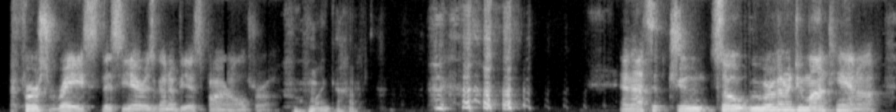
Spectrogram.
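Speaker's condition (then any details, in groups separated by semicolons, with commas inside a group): No condition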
